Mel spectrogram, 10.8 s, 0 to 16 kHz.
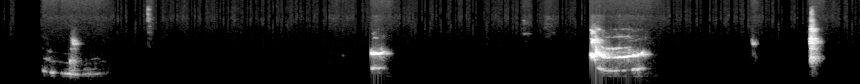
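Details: Six-week-old blenheim Cavalier King Charles Spaniel puppies, Roman and Blue, born November 14, 2022, overnight in the Red Barn Cavaliers puppy pen indoors: scattered short whimpers and yelps, one longer wavering whine near the middle, separated by quiet pauses.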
